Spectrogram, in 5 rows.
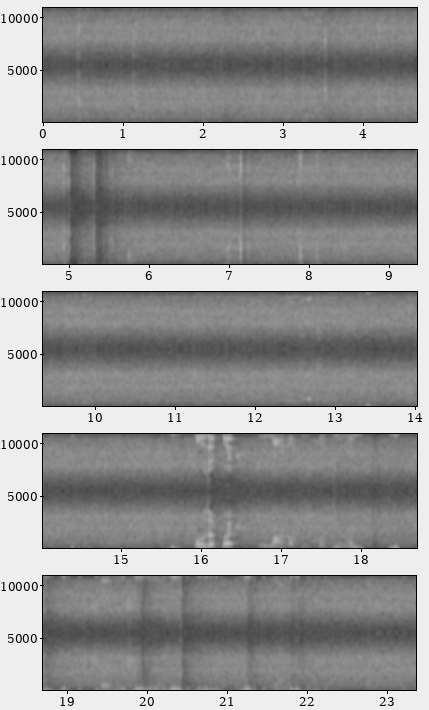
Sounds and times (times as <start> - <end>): Speech: 15.9 - 18.0, 19.4 - 19.7, 21.6 - 22.2.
